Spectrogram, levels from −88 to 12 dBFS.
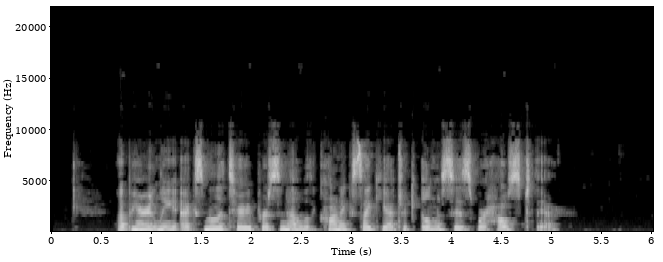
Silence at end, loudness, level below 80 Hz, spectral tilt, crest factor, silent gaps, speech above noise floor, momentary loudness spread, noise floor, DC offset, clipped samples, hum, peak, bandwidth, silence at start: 0.95 s; -13 LUFS; -46 dBFS; -3.5 dB/octave; 14 dB; none; 50 dB; 7 LU; -63 dBFS; under 0.1%; under 0.1%; none; 0 dBFS; 9.6 kHz; 0.7 s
